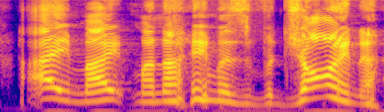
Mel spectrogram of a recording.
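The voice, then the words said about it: Put-on Australian accent. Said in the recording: “I did an Australian accent”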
